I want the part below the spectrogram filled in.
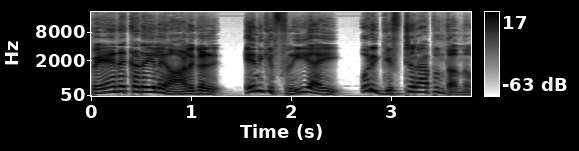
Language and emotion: Malayalam, surprised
